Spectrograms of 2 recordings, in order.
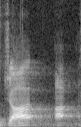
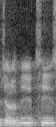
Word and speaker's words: JWT: in the standard that the suggested prononciation of this is jot some people do this some people don't I find myself wavering back and forth sometimes I'll say JWT sometimes I'll say jot I don't really know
